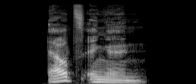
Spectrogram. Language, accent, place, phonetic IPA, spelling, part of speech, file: German, Germany, Berlin, [ˈeːɐ̯t͡sˌʔɛŋl̩n], Erzengeln, noun, De-Erzengeln.ogg
- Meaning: dative plural of Erzengel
